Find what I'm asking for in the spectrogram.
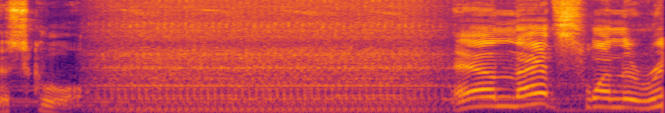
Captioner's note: compressor rumbling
